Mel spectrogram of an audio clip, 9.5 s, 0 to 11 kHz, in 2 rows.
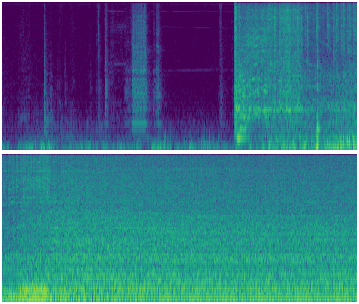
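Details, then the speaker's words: Miller Trailblazer 325 EFI welder at about 803 hours, after replacing the oxygen sensor for rough idle and throttle surge: engine cranks, fires and settles into a steady, even run with no surging or stumbling. "okay that seems to fix the problem so at eight hundred three or three hours needed a oxygen sensor"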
